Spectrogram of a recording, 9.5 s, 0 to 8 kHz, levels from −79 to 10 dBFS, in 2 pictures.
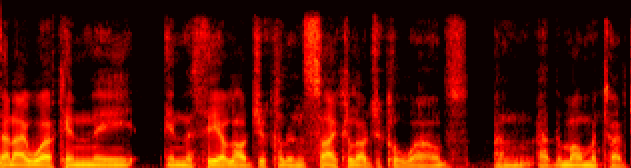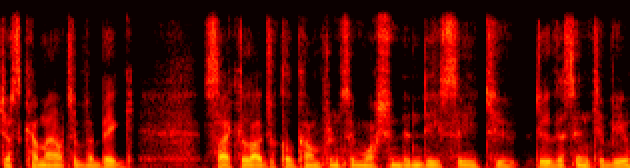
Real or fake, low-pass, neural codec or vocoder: fake; 7.2 kHz; codec, 44.1 kHz, 7.8 kbps, Pupu-Codec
